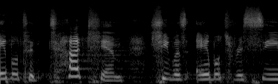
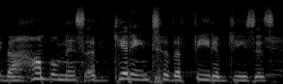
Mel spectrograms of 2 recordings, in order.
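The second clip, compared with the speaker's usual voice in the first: ordinary talk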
